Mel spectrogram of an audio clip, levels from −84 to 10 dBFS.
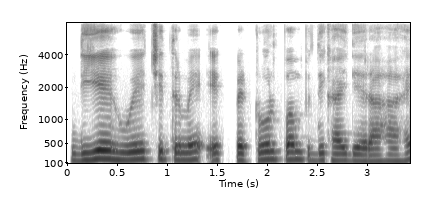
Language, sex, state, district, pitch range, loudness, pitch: Hindi, male, Chandigarh, Chandigarh, 140-160 Hz, -17 LUFS, 150 Hz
